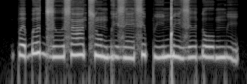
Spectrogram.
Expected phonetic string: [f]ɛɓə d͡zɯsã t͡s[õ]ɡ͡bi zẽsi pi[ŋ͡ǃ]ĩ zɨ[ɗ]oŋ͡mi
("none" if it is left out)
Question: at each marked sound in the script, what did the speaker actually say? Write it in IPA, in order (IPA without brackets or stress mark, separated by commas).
p, õ, ŋ͡ǃ, ɗ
